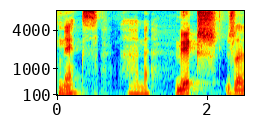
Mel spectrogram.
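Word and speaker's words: Mx.: what you're you're proposing it's pronounced mix um mix is that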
